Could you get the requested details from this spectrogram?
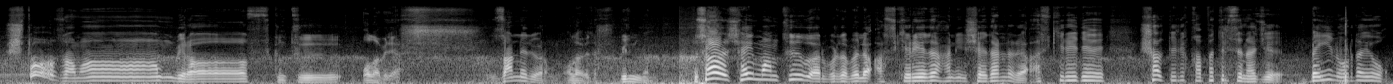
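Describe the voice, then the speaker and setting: A Turkish motovlogger with a slightly high, somewhat mellow voice rides his motorbike through city traffic, chatting casually with his viewers. He muses aloud and talks to himself about the road, with faint road and engine noise in the background.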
